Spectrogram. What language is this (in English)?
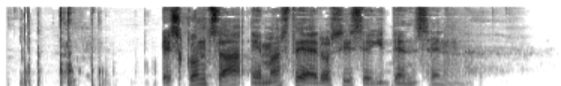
Basque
